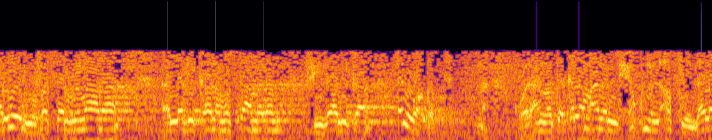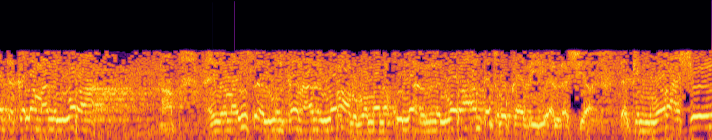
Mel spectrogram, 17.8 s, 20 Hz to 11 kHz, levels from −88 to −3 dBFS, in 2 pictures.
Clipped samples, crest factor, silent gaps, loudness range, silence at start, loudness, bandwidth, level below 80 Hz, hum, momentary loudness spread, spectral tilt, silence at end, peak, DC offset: under 0.1%; 10 dB; none; 2 LU; 0 s; -9 LUFS; 3.7 kHz; -34 dBFS; none; 4 LU; -8.5 dB/octave; 0 s; 0 dBFS; 0.6%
